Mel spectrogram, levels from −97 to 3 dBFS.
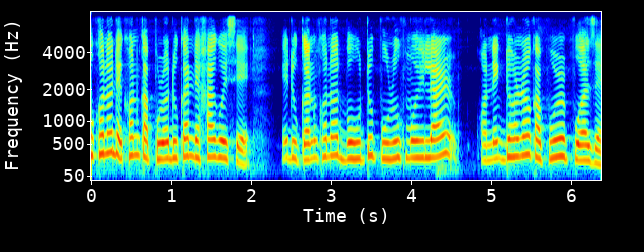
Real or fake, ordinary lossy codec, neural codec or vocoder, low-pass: real; none; none; 7.2 kHz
